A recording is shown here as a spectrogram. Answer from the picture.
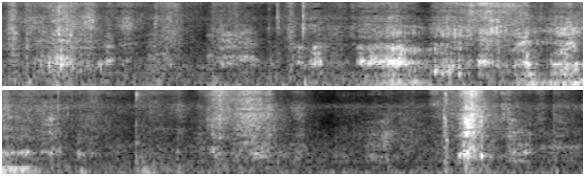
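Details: Two Giant Schnauzers in rough play, wrestling with each other; low rumbling growls swell in the middle, set among breathy panting and scuffling bursts.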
